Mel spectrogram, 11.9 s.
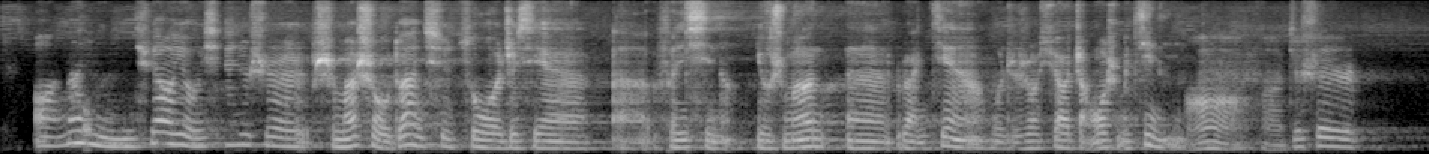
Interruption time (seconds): none

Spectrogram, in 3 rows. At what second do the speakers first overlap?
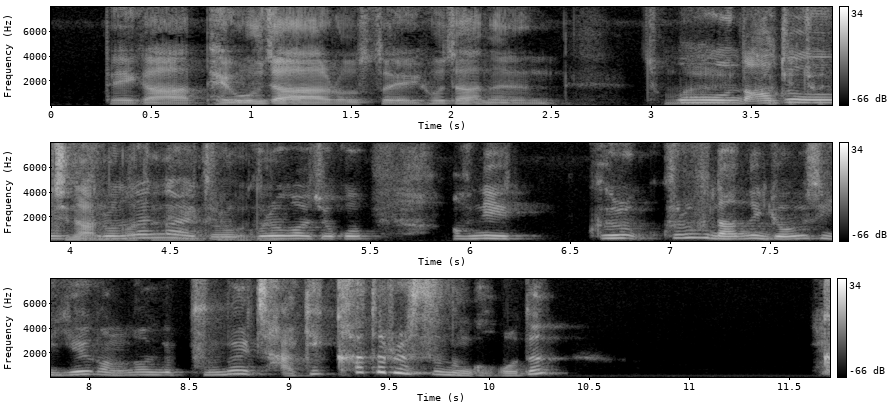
3.1 s

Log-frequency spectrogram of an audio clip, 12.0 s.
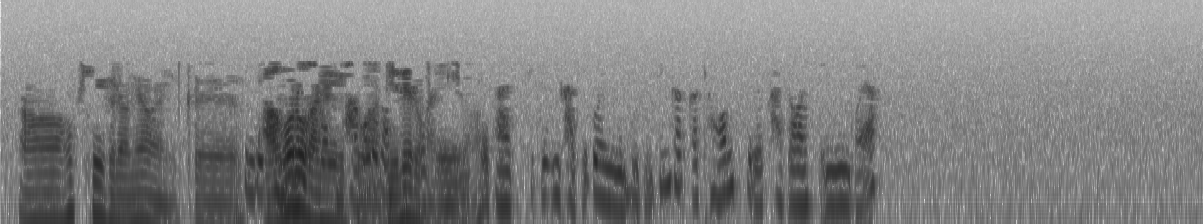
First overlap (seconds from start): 2.4 s

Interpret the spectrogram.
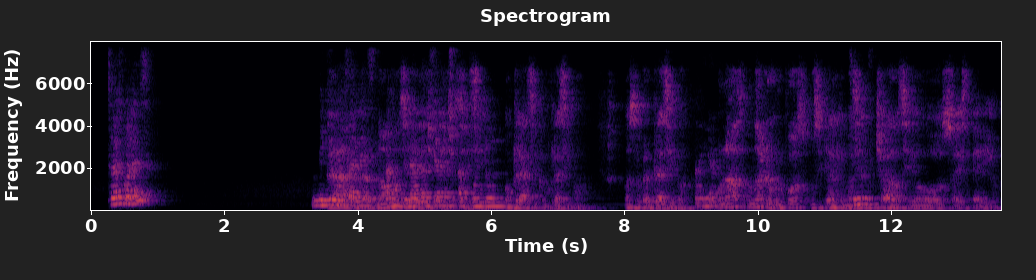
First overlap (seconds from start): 3.5 s

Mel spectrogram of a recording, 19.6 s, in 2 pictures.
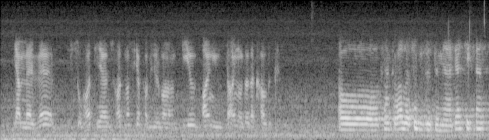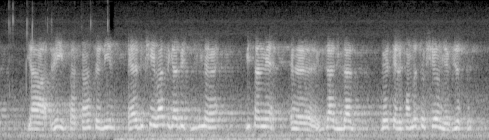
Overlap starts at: none

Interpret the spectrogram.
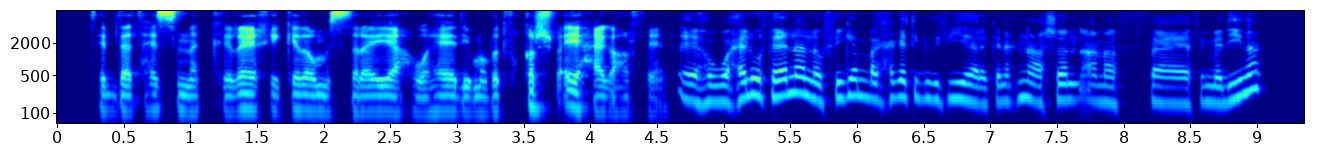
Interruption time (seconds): none

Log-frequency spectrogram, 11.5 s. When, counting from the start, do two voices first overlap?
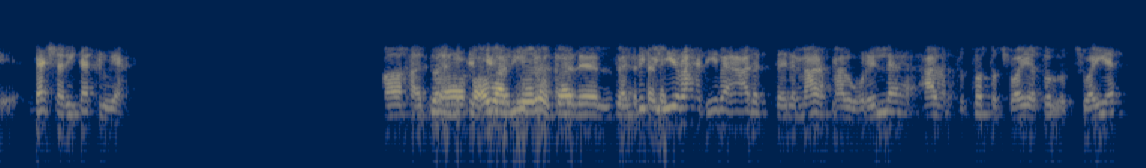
4.4 s

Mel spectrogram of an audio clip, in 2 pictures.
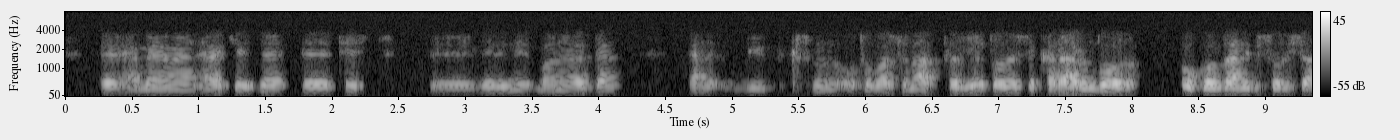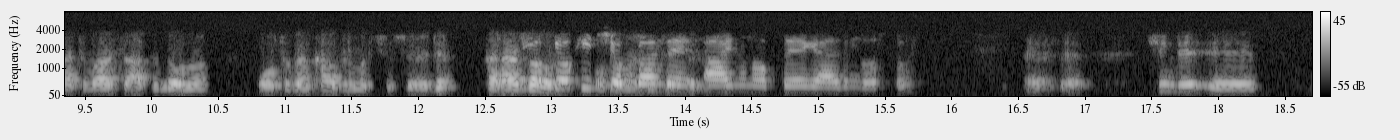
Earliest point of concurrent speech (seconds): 12.8 s

